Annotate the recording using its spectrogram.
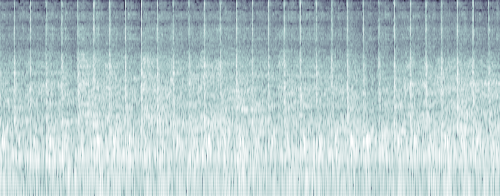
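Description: Powwow drum struck in a fast, steady beat of about three strokes a second, with a group of singers over it: a fancy-dance song.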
